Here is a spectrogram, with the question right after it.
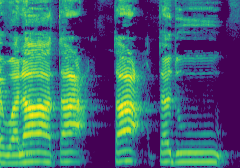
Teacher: عین کو درمیان میں نہیں پڑھتے، عین کو ظاہر کرنا ہے، عین ساکن ہے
